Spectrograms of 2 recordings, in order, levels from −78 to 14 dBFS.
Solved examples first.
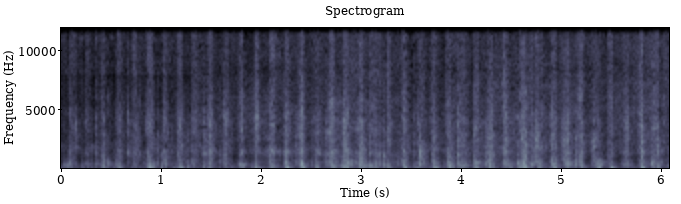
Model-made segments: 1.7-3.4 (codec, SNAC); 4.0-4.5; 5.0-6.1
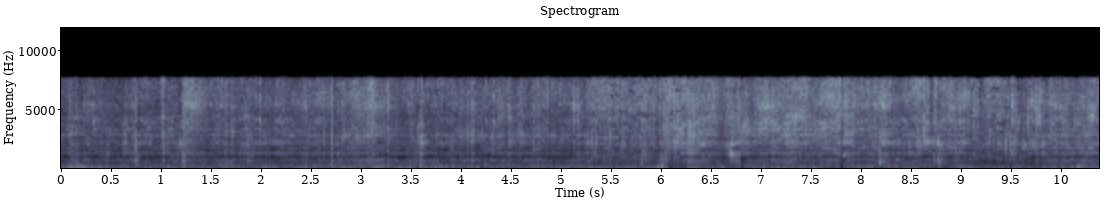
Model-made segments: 0.0-5.3 (codec, SNAC); 6.2-9.1; 9.7-10.4

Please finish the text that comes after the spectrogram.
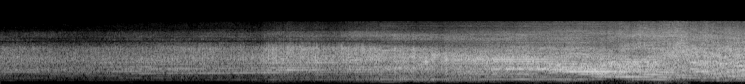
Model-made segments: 3.8-6.9 (codec, SNAC)

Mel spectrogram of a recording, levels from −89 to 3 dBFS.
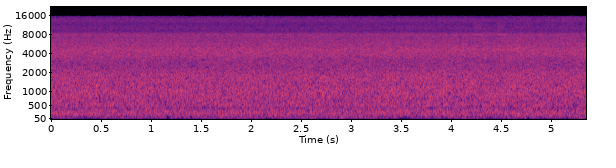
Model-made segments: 4.2-4.7 (codec, SNAC)

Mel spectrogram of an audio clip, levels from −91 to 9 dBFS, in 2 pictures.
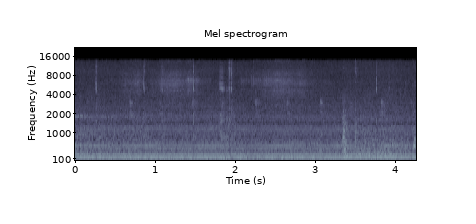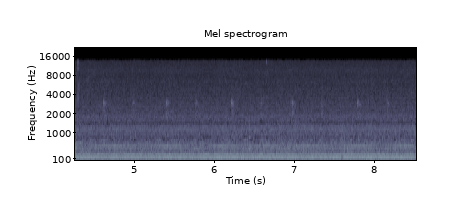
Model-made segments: none

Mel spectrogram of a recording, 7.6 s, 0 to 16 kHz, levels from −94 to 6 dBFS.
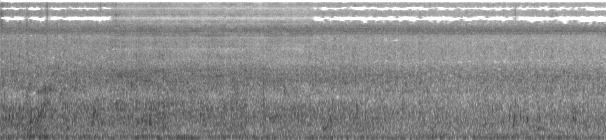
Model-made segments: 1.4-3.9 (codec, SNAC)

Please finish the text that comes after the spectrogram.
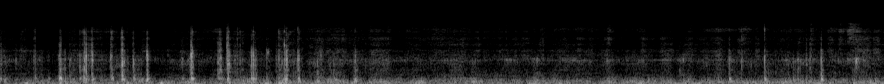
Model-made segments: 0.0-2.4 (codec, SNAC); 3.7-7.2

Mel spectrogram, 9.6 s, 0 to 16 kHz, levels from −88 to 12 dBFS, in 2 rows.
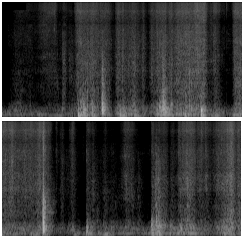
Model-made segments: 0.5-1.3 (codec, SNAC); 3.6-5.9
